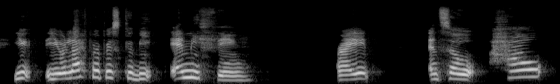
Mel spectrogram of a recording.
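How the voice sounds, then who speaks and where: A woman speaks at a very slow pace. Her sound is dry and close, with no echo. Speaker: podcast host and life coach. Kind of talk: podcast interview questions.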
